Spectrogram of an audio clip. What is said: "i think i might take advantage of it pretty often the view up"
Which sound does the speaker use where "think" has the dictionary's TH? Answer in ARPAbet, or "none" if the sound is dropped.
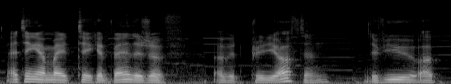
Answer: TH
